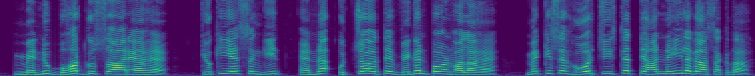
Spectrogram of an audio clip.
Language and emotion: Punjabi, angry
